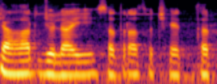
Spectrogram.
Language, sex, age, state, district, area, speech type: Urdu, male, 18-30, Delhi, Central Delhi, urban, spontaneous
